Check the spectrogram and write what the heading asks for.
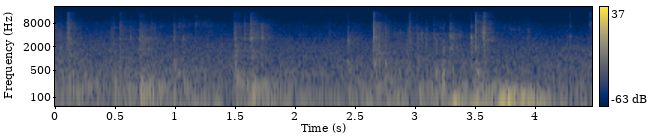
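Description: Typing on a computer keyboard: scattered key clicks at an uneven pace, with a heavier low knock near the end.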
